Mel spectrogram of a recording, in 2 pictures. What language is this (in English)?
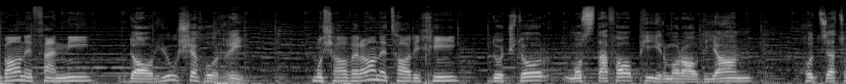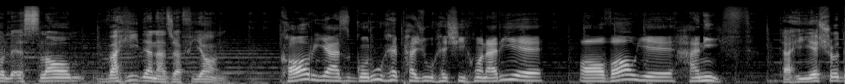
Persian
